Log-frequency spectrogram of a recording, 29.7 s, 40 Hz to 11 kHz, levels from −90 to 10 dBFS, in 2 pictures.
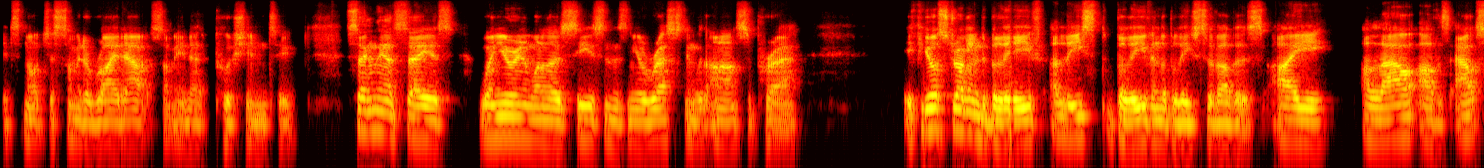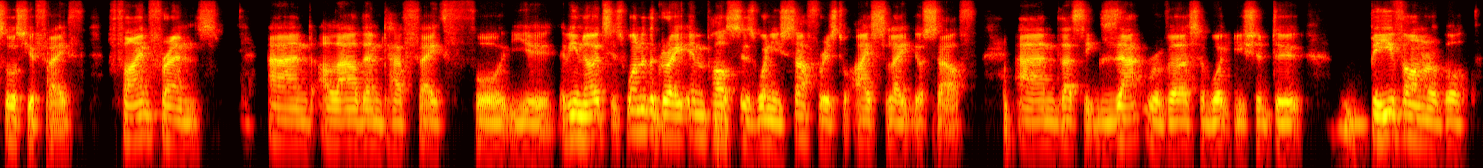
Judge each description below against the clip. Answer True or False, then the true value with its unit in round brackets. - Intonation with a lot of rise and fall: True (6.0 semitones)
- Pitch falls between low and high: False (105 Hz)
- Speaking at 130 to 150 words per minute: False (170 wpm)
